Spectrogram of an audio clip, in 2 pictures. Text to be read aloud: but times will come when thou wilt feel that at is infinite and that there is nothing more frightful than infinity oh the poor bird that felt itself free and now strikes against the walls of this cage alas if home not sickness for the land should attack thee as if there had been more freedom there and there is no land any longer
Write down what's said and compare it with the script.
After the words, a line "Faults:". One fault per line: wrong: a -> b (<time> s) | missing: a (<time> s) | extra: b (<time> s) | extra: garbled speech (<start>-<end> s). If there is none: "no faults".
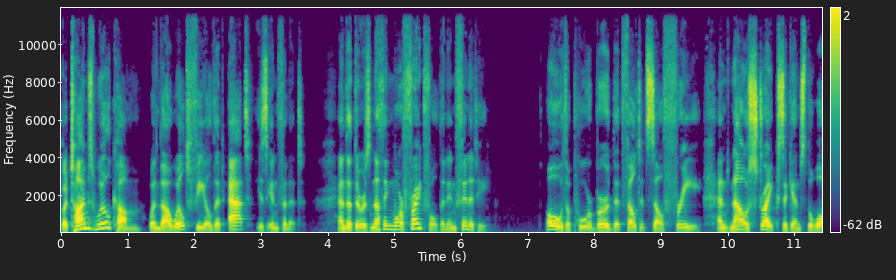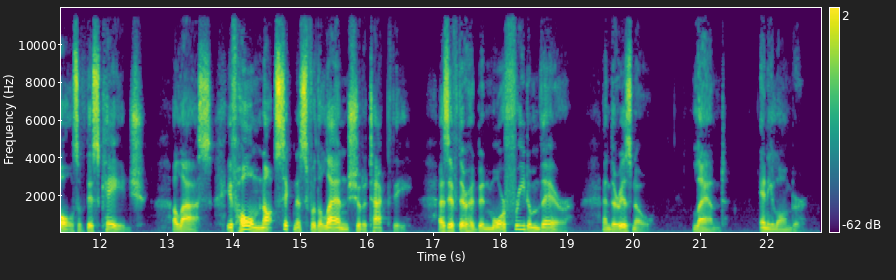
but times will come when thou wilt feel that at is infinite and that there is nothing more frightful than infinity oh the poor bird that felt itself free and now strikes against the walls of this cage alas if home not sickness for the land should attack thee as if there had been more freedom there and there is no land any longer
Faults:
no faults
